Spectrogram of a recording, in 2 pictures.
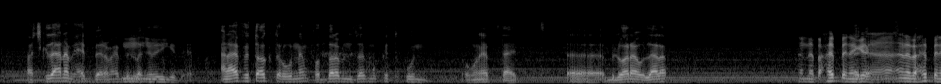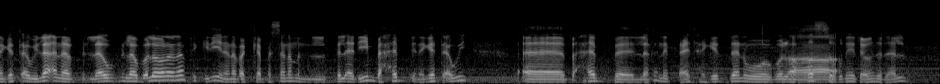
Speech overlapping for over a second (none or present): none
